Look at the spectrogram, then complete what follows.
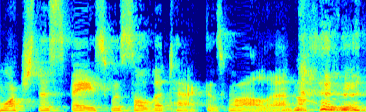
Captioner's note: laughs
